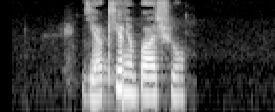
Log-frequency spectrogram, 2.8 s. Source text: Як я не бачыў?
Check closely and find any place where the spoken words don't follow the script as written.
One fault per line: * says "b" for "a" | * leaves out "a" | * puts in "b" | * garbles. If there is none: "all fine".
all fine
